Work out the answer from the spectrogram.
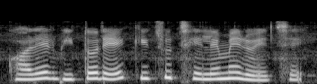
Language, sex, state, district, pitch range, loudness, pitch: Bengali, female, West Bengal, Cooch Behar, 235-275 Hz, -12 LUFS, 255 Hz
